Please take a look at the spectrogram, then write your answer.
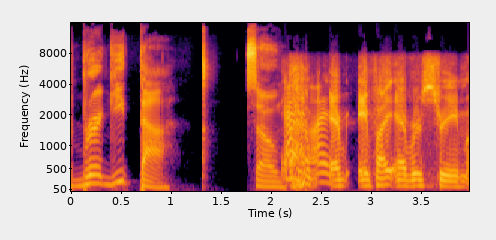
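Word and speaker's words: Brigitte: Brigitta it's Brigitta we're getting wet it's it's pronounced Bridget that's not true just make sure everybody gets angry no it's brigita so if I ever stream over watch I'm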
